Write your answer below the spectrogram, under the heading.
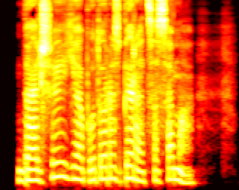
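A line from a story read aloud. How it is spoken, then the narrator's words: Quiet whisper. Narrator (Russian): тихо шепнула я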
